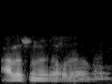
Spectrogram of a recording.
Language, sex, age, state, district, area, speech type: Assamese, male, 60+, Assam, Udalguri, urban, conversation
